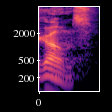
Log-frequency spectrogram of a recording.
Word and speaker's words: Gomes: Gomes. It's pronounced Gomes, correct? That's okay. Correct. Thank you.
